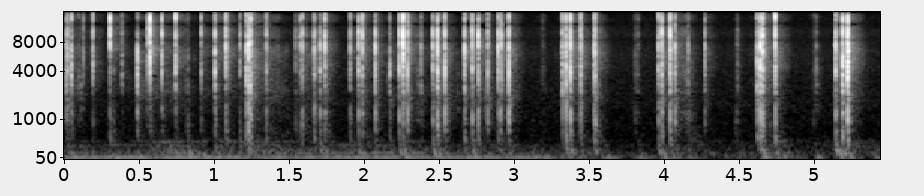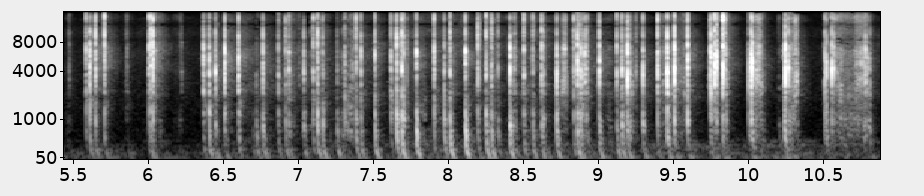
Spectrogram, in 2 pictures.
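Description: Long nails tap rapidly on the label side of a pink rectangular plastic lotion bottle with a pump, lying flat. The crisp, bright clicking comes in quick bursts, with each tap dying away almost instantly. The tapping thins out briefly in the middle, then returns faster and denser.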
